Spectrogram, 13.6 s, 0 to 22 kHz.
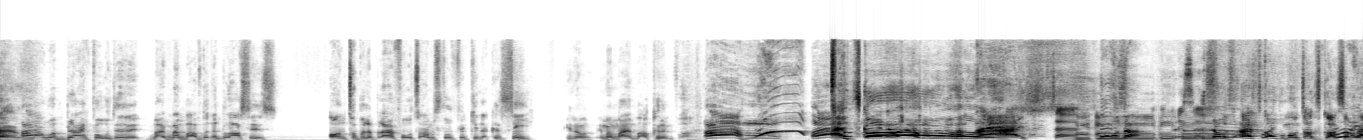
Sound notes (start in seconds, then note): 6.8 screaming; 8.7 yelling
